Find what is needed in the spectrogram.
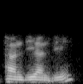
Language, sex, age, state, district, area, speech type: Punjabi, male, 30-45, Punjab, Mansa, urban, conversation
